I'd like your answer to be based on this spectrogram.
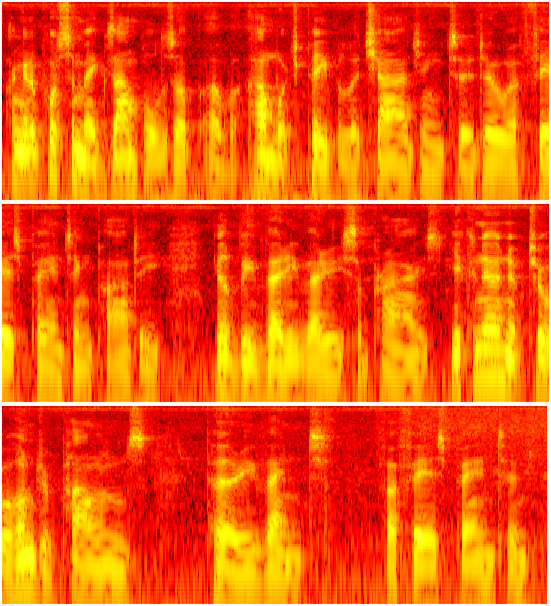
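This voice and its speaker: A man with a British accent, fairly low in pitch, at a moderate pace with ordinary pitch variation. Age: 60s. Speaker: retired careers advice vlogger. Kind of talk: informal tutorial vlog.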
